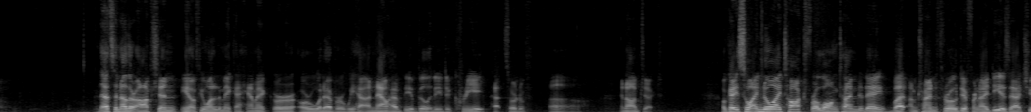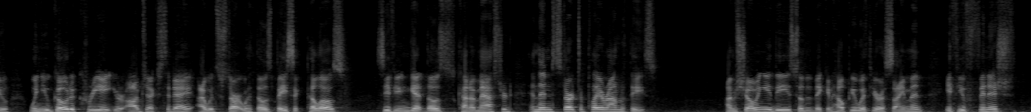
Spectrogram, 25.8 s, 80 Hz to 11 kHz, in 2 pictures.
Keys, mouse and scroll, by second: 0.1 right click, 0.3-0.7 scroll, 1.2 right click, 2.0-3.5 scroll, 7.8-12.9 right drag.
